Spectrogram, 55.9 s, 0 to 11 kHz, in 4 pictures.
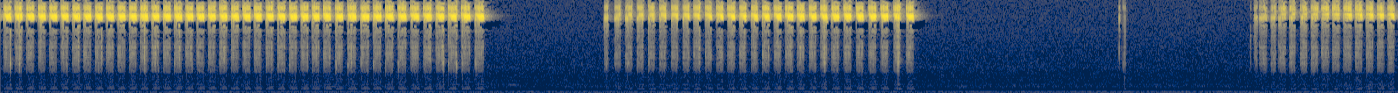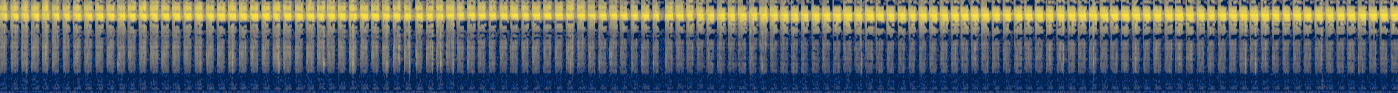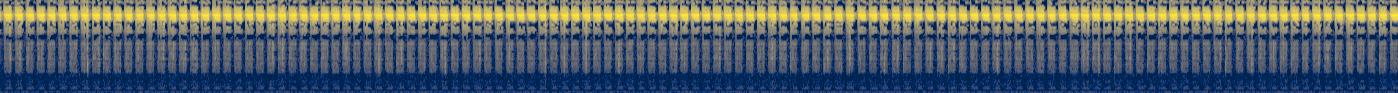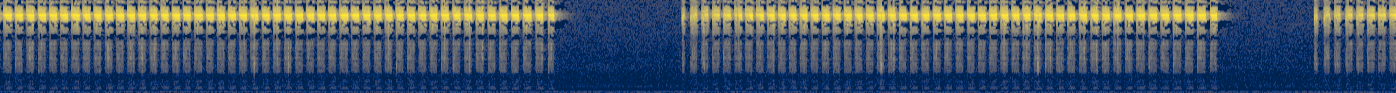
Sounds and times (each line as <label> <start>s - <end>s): Night Cricket 0.0s - 5.0s
Night Cricket 6.0s - 9.3s
Night Cricket 12.5s - 47.6s
Night Cricket 48.8s - 54.2s
Night Cricket 55.1s - 55.9s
